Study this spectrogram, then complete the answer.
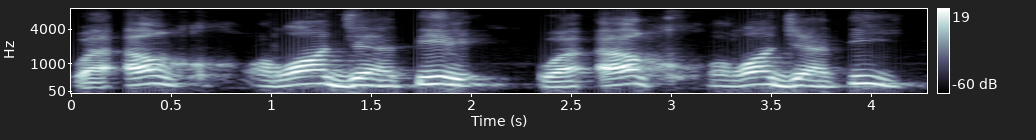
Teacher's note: Wa a tipis, kha tebal, ra tebal.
